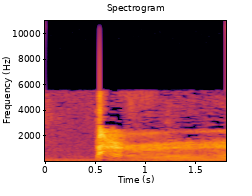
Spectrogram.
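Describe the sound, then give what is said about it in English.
A dog from a pack of dogs, on seeing a little poodle, lets out a single sharp, loud bark that stretches into a long, steady, tonal wail, with no one speaking. “And one of the pack of dogs saw this little poodle coming along.”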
